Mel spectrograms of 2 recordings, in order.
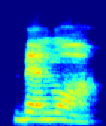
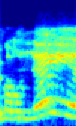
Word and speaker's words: Benoit: It took me 2 years to pronounce his name right, because I'm looking at it and I'm saying it phonetically, you know, with what the letters I'm seeing in front of me, and I don't see Benoit in there. I saw Bonet in there. There you go.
